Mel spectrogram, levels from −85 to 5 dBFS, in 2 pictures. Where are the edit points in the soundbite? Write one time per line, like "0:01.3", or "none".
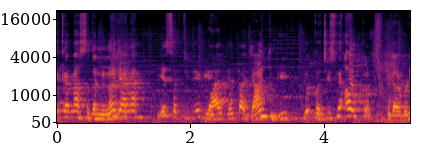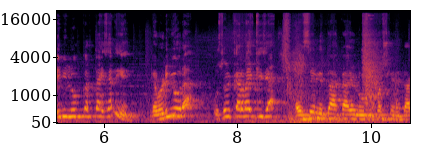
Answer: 0:05.0
0:08.7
